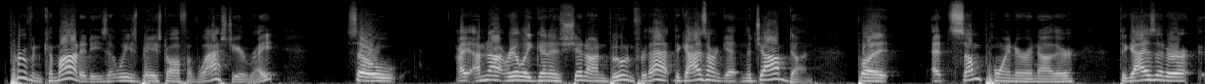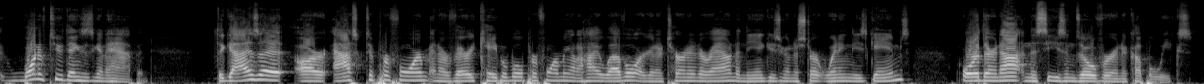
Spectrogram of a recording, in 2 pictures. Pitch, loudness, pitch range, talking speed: 155 Hz, -20 LUFS, 140-180 Hz, 225 wpm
